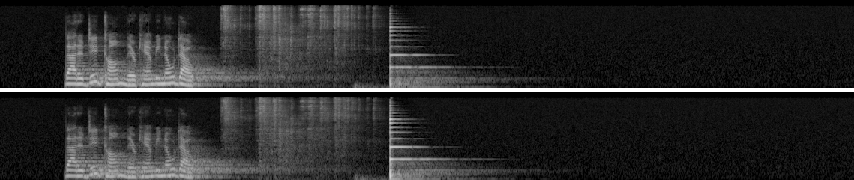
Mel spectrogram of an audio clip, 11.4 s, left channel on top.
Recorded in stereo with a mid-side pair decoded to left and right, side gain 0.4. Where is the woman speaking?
45° left, 0.7 m.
